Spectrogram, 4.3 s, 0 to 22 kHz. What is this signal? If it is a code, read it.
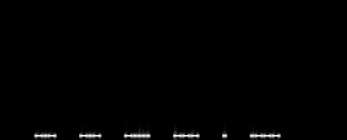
Morse code, heard as a keyed tone, about 46 wpm, spaced as for 21 wpm, 700 Hz. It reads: KK6OEJ
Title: USA Call Signs - 4x Character Spacing - 45wpm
